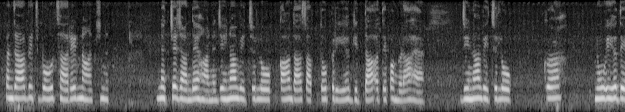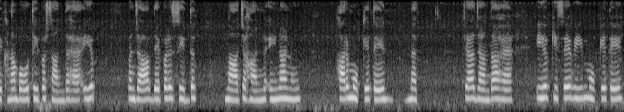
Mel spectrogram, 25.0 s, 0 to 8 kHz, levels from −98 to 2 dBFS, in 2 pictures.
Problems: background sounds at intervals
